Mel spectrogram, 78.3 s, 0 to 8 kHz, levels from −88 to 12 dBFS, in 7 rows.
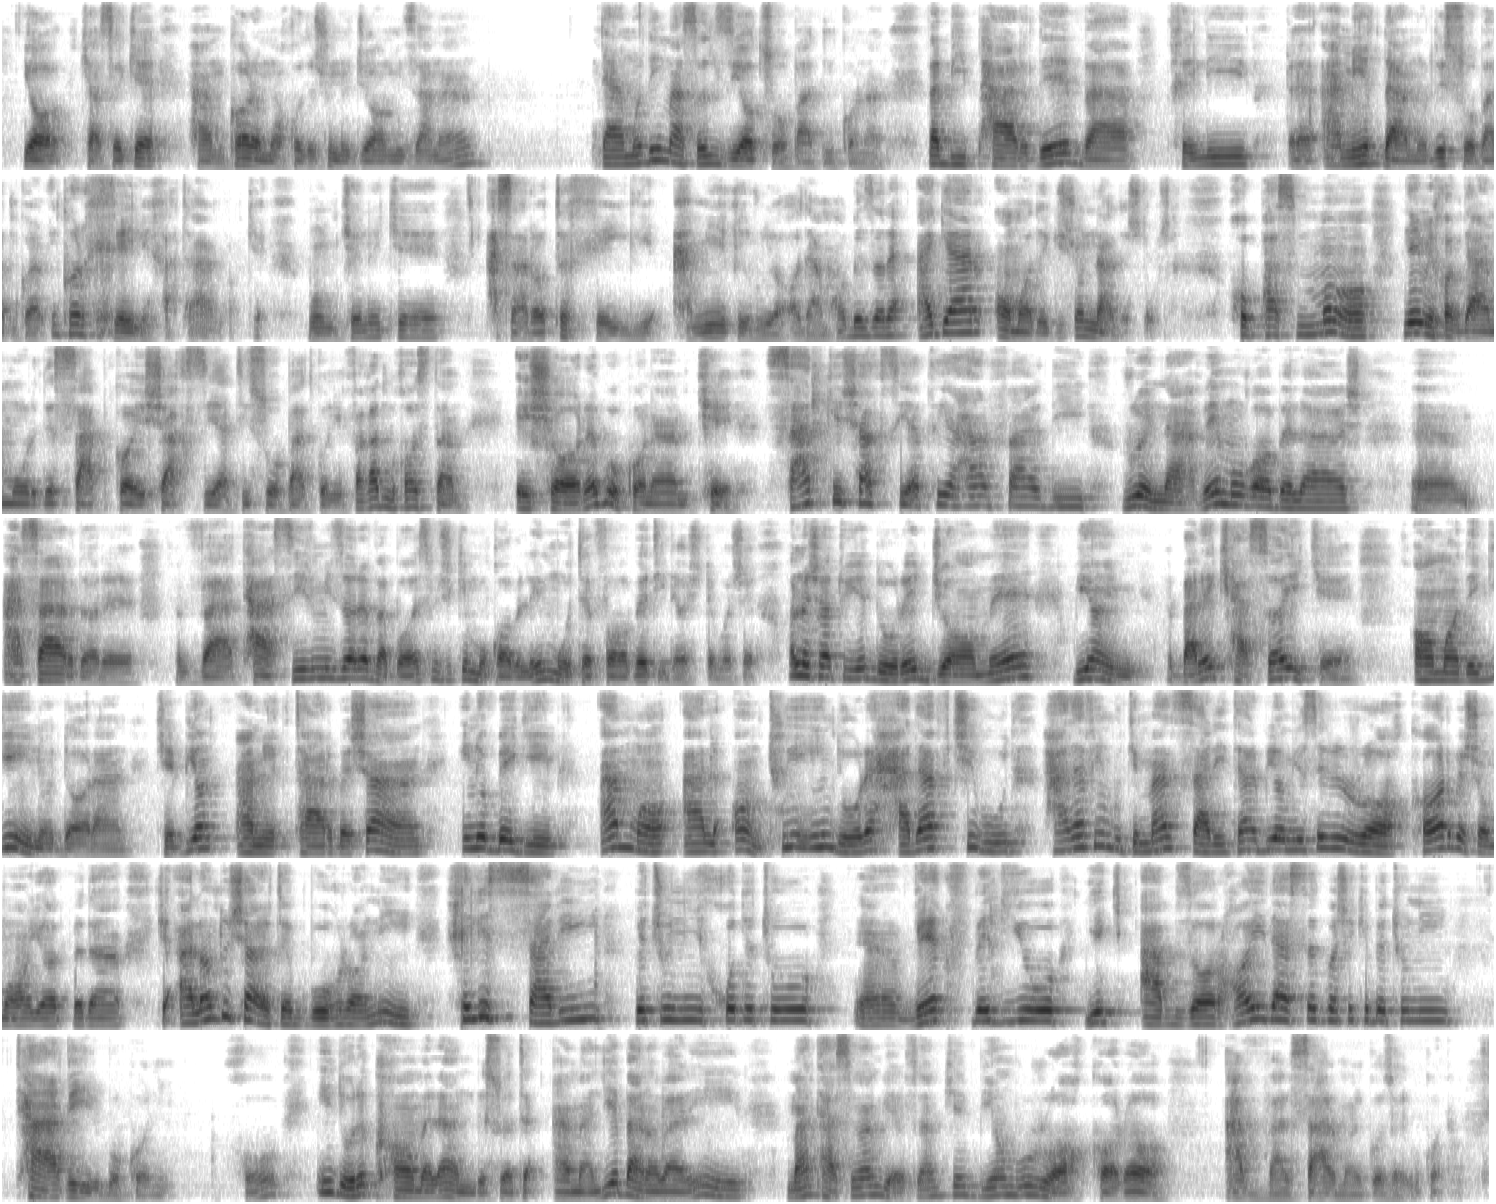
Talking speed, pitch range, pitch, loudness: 120 wpm, 115-190 Hz, 140 Hz, -21 LUFS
